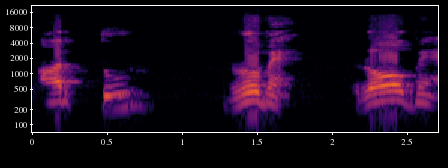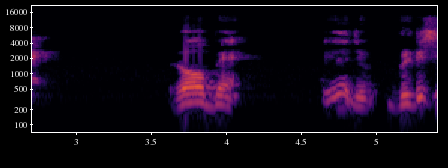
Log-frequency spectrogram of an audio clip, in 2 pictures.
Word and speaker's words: Arthur Rimbaud: ইন the valley by আর্তুর রবে উচ্চারণটা খেয়াল করবে কারণ তিনি ফরাসি কবি ছিলেন ফরাসি ভাষায় উচ্চারণটা এভাবে হবে আর্তুর রবে রবে রবে ঠিক আছে ব্রিটিশ ইংলিশ হলে আর্থার রেম্বা উচ্চারণ হতো কিন্তু ফরাসি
